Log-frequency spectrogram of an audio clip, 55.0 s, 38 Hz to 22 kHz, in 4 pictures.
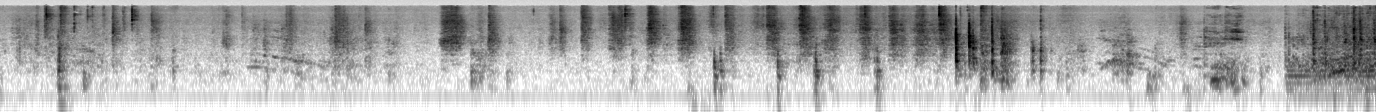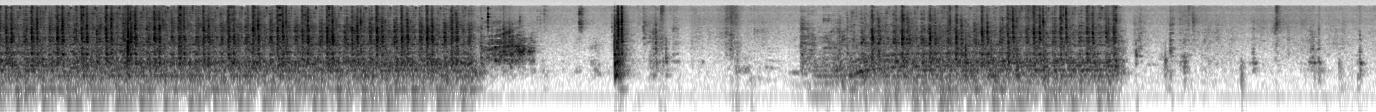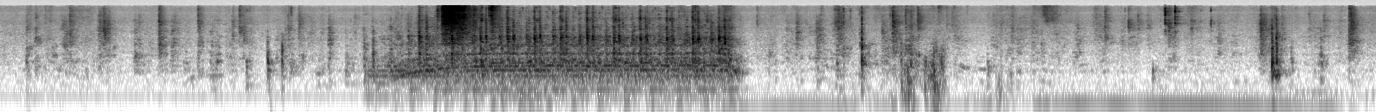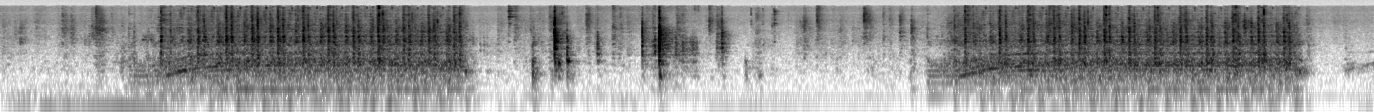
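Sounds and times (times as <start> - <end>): sewing machine stitching: 12.8 - 19.0, 21.8 - 25.1, 31.2 - 35.0, 42.5 - 46.1, 50.6 - 54.4
clicks and rustles of handling: 25.0 - 31.2, 35.0 - 42.6, 46.1 - 50.6.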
